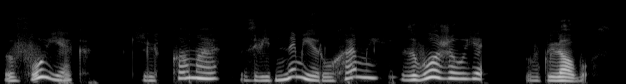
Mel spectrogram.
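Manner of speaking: usual speaking voice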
